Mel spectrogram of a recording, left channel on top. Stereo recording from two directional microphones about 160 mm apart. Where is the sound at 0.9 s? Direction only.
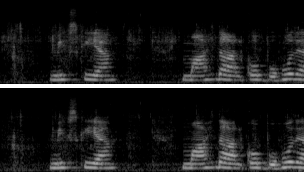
50° right (ahead or behind).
